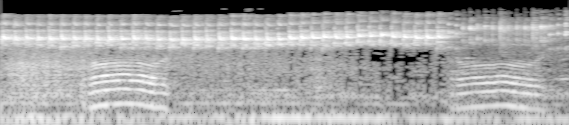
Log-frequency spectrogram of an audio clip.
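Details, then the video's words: Juleha lovebird in the 'rem blong' style, delivering a dense, high, continuous trilling chatter pulsed about three times per second, with brief bursts of a man's voice cutting in twice. "LOVE BIRD JULEHA Rem BLONG"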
